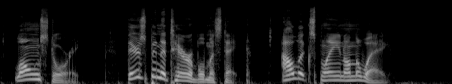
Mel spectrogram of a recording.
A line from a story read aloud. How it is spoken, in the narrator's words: Jingle quickly replied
